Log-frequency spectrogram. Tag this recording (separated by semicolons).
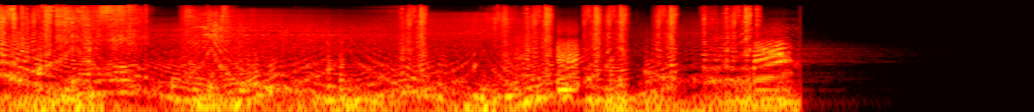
effect; experiment; film; fx; soundesing; suspense; tense; thrill; transformers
